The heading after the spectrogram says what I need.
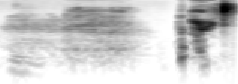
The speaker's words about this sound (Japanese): くしゃみしちゃった、わかんなすぎて。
